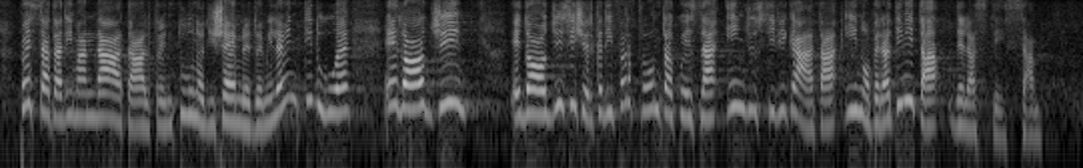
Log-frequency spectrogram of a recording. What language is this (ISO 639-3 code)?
ita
